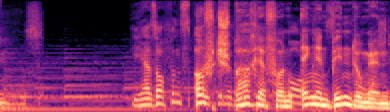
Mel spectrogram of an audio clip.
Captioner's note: voiceover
